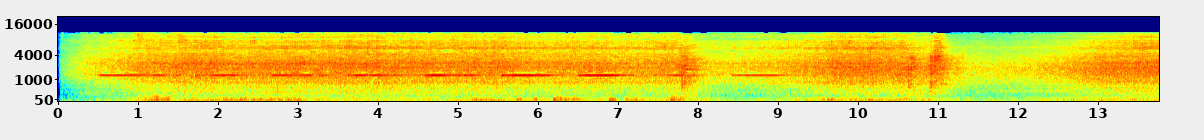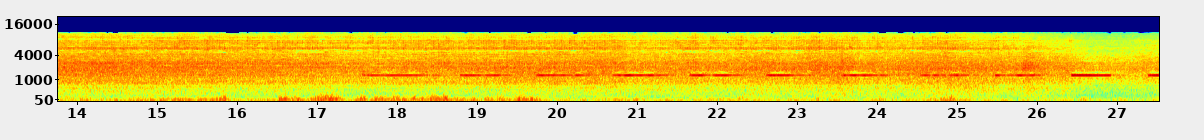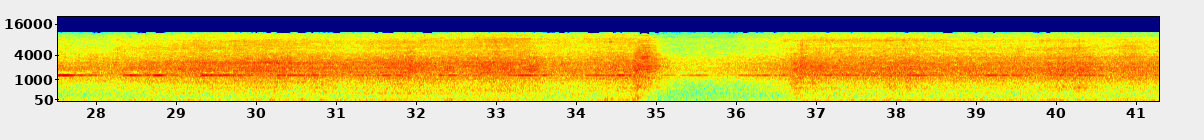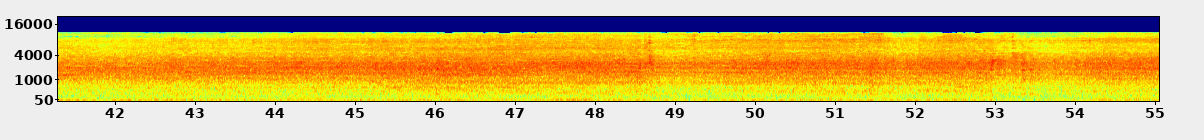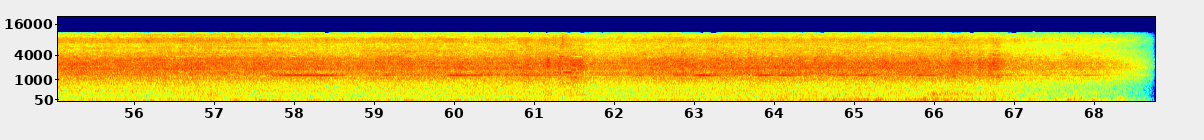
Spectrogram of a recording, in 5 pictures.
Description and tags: clearing of snow 221210
22.12.2010: about 00.20.Gorna Wilda street. two bulldozers are cleaning of snow from pavements.
bulldozer, clearing-of-snow, machine, night, noise, street, truck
